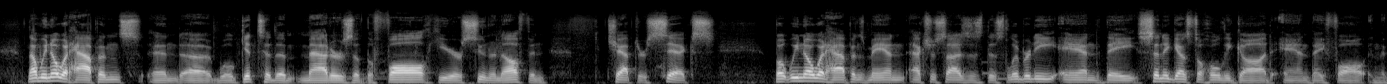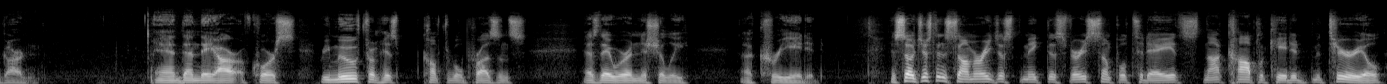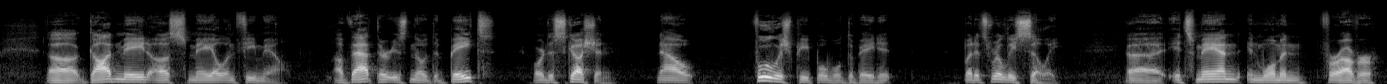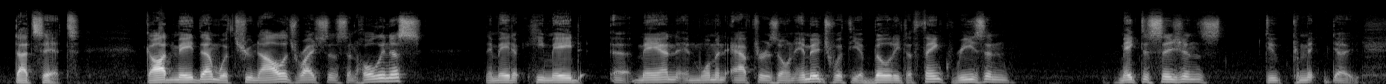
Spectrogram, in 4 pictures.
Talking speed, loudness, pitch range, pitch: 150 wpm, -20 LUFS, 95-115 Hz, 105 Hz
